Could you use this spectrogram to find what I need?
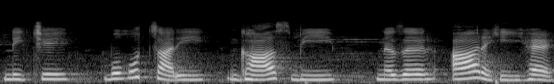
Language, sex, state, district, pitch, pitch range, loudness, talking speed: Hindi, male, Punjab, Fazilka, 230 Hz, 215-245 Hz, -17 LUFS, 95 wpm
